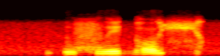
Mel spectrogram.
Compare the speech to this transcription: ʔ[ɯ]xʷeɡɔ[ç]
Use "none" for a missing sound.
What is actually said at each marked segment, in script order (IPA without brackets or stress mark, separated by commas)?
ɯ, ç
